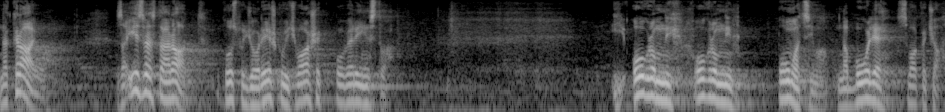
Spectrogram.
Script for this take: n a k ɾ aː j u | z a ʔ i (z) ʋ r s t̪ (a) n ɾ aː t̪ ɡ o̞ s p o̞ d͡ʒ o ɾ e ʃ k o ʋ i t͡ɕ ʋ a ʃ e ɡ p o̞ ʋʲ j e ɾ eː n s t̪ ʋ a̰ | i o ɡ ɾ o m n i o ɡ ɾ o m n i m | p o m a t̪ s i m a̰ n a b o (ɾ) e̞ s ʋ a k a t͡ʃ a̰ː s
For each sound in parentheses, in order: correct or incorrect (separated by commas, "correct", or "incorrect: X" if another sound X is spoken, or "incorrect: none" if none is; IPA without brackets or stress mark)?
correct, correct, incorrect: ʎ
